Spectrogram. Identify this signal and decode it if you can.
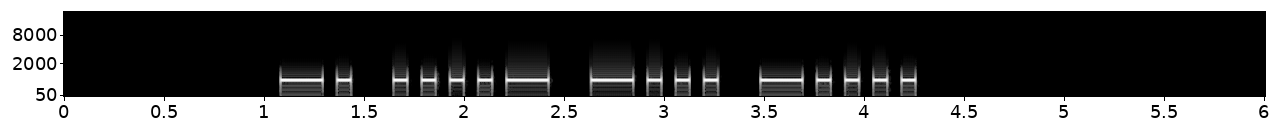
Morse code, heard as a keyed tone, about 17 wpm, 700 Hz. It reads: N4B6
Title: All Cut Numbers - 4-Digit 17wpm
